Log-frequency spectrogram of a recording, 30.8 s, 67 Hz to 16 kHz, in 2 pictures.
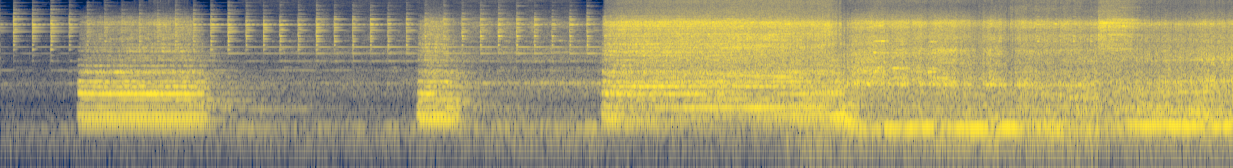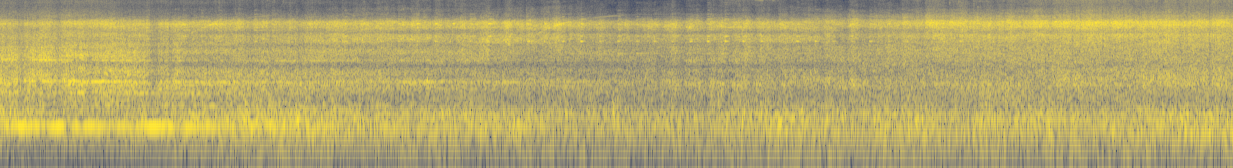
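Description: Grade-crossing bell ringing rapidly while the lead BNSF ES44C4 diesel locomotive's air horn sounds a long blast, a short one, then another long one. Then the locomotives of a freight train pass close by with loud engine rumble, followed by freight cars rolling over the rails with clickety-clack.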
